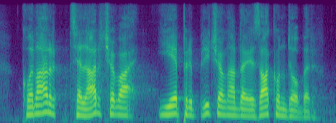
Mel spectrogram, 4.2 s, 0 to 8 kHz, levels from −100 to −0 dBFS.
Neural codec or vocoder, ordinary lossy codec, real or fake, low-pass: codec, 16 kHz in and 24 kHz out, 0.6 kbps, FocalCodec, streaming, 4096 codes; none; fake; 7.2 kHz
